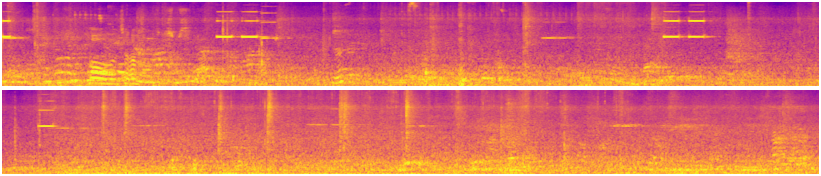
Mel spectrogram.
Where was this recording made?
in a subway station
